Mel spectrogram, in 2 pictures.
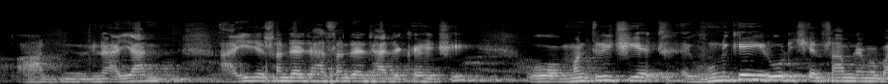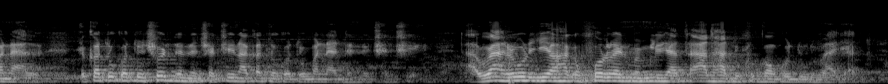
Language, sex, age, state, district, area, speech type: Maithili, male, 45-60, Bihar, Darbhanga, rural, spontaneous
